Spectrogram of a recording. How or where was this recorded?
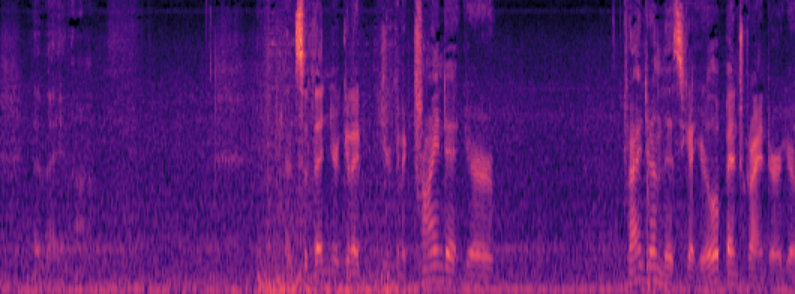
inside a vehicle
